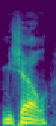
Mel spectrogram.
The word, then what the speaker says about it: Michel: sorry i almost said michael that's not how it's pronounced um it's uh michelle um he's french michelle gandry um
